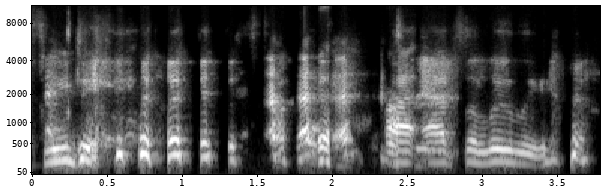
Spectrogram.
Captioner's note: all laughing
